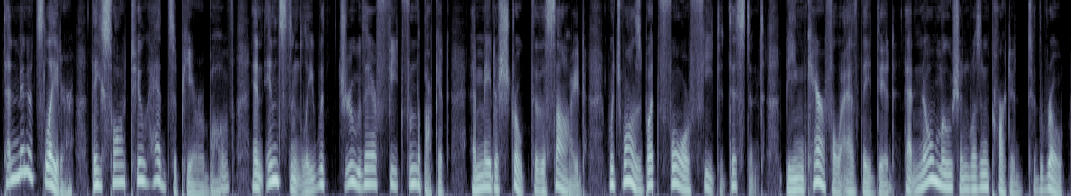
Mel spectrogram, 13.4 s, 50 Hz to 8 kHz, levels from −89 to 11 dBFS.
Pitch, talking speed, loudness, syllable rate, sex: 145 Hz, 195 wpm, -20 LUFS, 5.0 syllables/s, male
